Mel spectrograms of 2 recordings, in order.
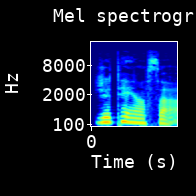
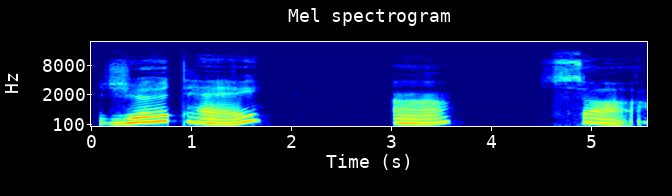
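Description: First: It is said a bit faster. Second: It is said slowly.

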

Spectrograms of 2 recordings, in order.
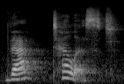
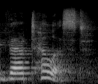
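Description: First: The first T is stopped before the next T. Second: The first T is not stopped at all. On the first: The speaker calls it right. "You stop the sound, which builds up the air to make the following T more plosive" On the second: The speaker calls it wrong. "It can't be"

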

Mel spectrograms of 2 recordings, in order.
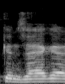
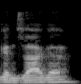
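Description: First: The middle syllable sounds like 'zag'. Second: The middle syllable sounds like 'zog'.

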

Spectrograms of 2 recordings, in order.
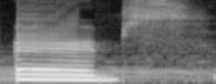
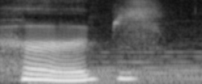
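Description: First: It is said with an American accent. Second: It is said with a British accent.

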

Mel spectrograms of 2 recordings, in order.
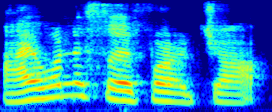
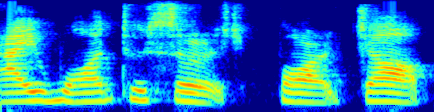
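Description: First: 'Want to' is reduced to 'wanna'. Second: 'Want to' is said as two full words.

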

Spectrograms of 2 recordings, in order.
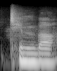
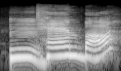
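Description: First: The word is said as its letters suggest. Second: The word is not said as its letters suggest. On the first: The speaker calls it wrong. "not timbre, as it's written" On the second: The speaker calls it right. "referring to the tone or quality of an instrument or voice"

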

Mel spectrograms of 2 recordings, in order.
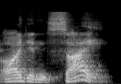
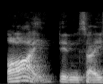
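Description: First: The stress falls on the word say. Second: The stress falls on the word I. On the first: The speaker may have written it instead of saying it. "then it could be that I actually wrote it" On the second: Someone else may have said it. "it means that somebody else may have"

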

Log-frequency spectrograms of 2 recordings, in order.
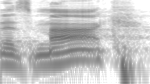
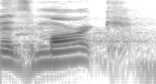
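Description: First: Mark is said in an Australian accent. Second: Mark is said in an American accent.

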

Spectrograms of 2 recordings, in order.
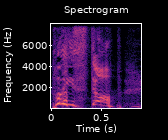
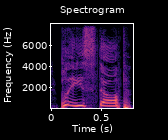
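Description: First: It has a stronger, more convincing Australian accent. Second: It has a weak, unconvincing Australian accent.

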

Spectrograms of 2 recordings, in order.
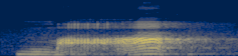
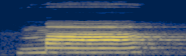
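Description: First: The pitch dips low and comes back up. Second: The pitch stays high and level. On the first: "third tone. Remember, the dipping tone" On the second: "first tone, remember, blue and flat like the sky"

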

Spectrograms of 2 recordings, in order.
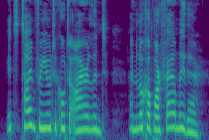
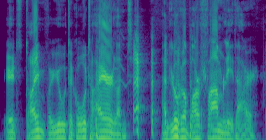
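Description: First: It is said in a high Irish woman's voice. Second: It is said in a deep Irish woman's voice.

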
